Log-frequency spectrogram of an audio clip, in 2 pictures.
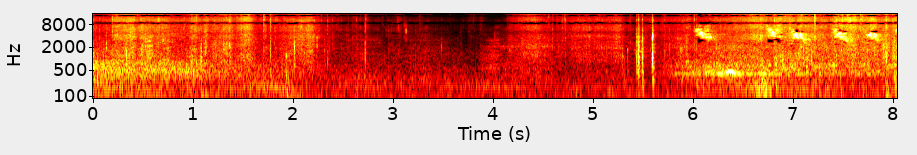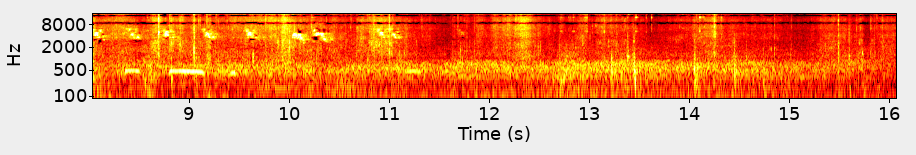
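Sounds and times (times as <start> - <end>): bird low notes: 5.7 - 16.0
bird high chirps: 5.8 - 11.9.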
